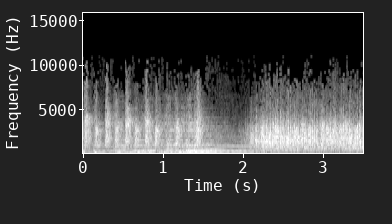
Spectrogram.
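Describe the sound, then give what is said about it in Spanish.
Customers applaud: rhythmic clapping over a sustained tonal, music-like sound gives way midway to loud, dense, continuous applause from a crowd. “La clientela aplaude a Araceli.”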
